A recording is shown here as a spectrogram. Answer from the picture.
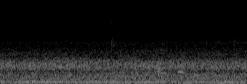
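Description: Steady low rumble of idling vehicles and street traffic, with a constant low hum and no sudden sounds.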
